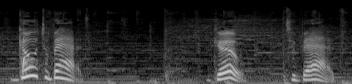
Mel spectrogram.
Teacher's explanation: I stress the word go and bed. I didn't stress the preposition to.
